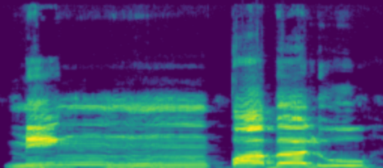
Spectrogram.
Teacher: এই নুন সাকিনের পরে কফটি হলো ইকফার হরফ, এই জন্য নুন সাকিনটা গুনাহ করে পড়ব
